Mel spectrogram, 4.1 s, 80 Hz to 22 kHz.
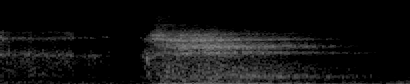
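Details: Simulated cartoon snoring of two sleeping dog characters from a 1990–1992 TV series: a pause, then one long, noisy, sighing breath out; staged snoring sound effect.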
